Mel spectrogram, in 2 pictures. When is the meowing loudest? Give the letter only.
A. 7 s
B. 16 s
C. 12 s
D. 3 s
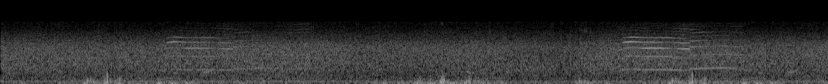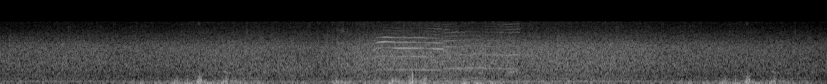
C.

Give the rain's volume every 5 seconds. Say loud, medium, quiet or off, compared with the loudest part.
medium, medium, loud, loud.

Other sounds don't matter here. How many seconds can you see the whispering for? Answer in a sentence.
The whispering can't be heard in this clip.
